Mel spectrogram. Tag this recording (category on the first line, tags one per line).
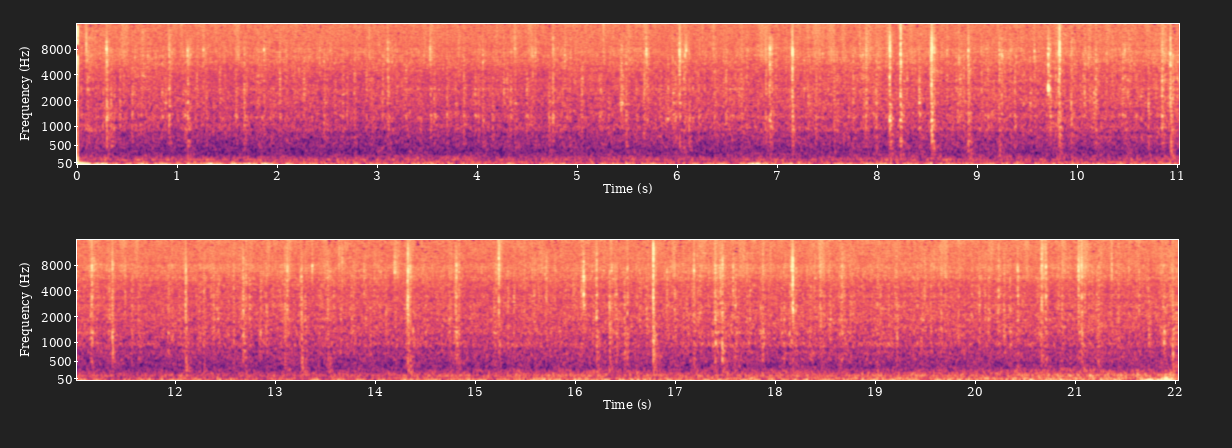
Sound effects > Other
raindrop
raindrops
raining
